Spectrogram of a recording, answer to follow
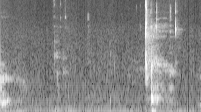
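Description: Near silence, broken by one short sharp click about one and a half seconds in, followed by a couple of fainter ticks.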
